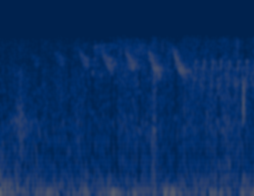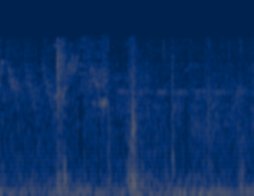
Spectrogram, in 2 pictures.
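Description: Faint songbird singing: a quick run of high descending chirps about a second in, then thin held whistles. A couple of soft clicks come later.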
